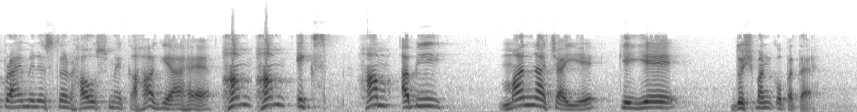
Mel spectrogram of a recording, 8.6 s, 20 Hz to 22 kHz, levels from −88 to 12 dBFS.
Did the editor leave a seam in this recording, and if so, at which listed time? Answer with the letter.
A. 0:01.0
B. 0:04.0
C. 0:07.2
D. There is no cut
D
